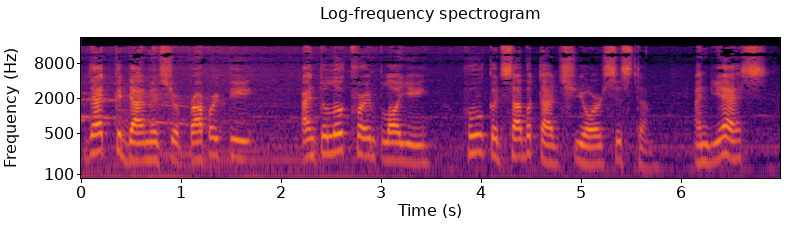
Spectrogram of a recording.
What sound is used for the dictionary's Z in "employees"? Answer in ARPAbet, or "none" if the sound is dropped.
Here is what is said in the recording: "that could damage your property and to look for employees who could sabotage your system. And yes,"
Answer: none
